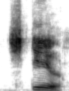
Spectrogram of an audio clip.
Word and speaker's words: stare: Stare, st, air, stare, stare. Okay, you see the staircase? There are 9 steps on the staircase. Stair. Stare, st, air, stare, stare. E is silent.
